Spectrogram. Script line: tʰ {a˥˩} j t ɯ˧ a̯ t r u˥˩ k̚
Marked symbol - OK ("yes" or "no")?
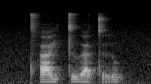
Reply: no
